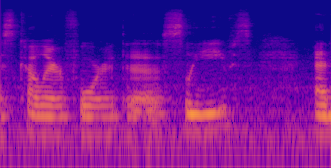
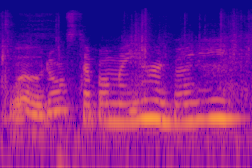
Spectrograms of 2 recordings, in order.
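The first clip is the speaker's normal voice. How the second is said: warning; 7 semitones higher, 5 dB louder than usual. Real, not acted. Warning child near yarn.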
